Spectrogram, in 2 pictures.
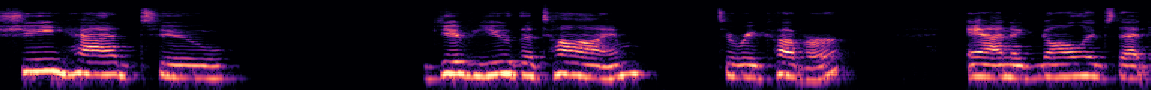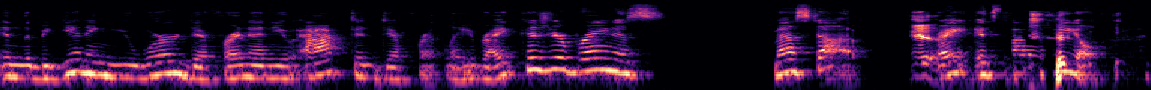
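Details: Adult woman speaking; ordinary speech.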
